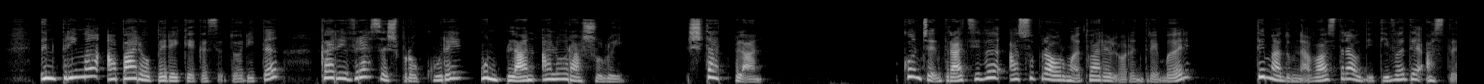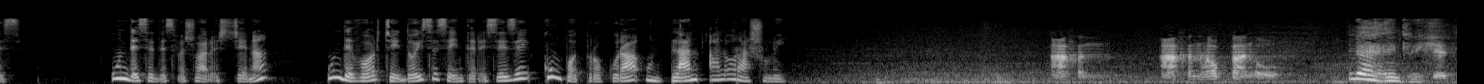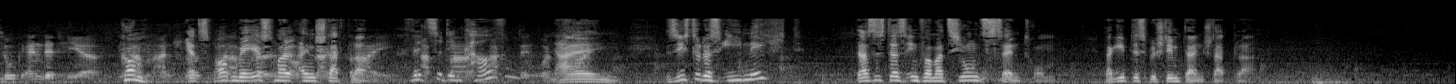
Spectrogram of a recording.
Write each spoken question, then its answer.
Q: Unde se desfășoară scena unde vor cei doi să se intereseze cum pot procura un plan al orașului.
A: Scena are loc în gara centrală din Aachen.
